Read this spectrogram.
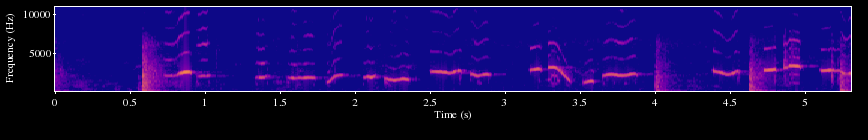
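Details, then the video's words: Singing cockatiel giving bright whistled phrases, short level notes mixed with quick rising and falling slurs and a warbled ending, broken by several sharp clicks. "попугай корелла поёт"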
